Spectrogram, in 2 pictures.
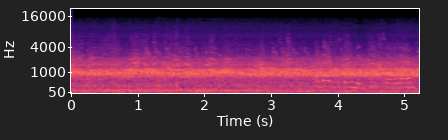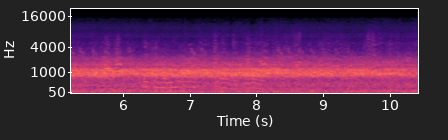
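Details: Sandhill cranes gathered along the Platte River in central Nebraska, mid-March 2009, before continuing north; a thick chorus of rattling, honking calls with several nearer birds giving short rolling notes over the distant crowd.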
